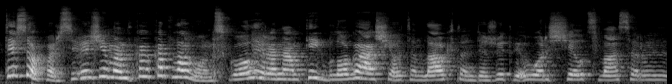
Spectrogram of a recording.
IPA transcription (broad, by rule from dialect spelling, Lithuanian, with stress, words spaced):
tʲiɛˈsʲoːk pɐrʲˈsʲɪʋʲɛˌʒʲiɛm ˈɐn kɐ ˈkɑːp lˠɐˈʋuɔns ˈɡoːlˠ ɪr ɐˈnɑː ˈtʲeːɪk ˈblˠoːˌɡɑː ˈɐʃ jɛʊ tʲeːn ˈlˠɐʊˌkʲeː toːn dʲeːˈʒʊtʲ ˈuɔrs ˈʃʲeːlˠts ˈʋɑːsɐrɐ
